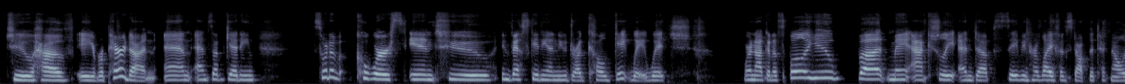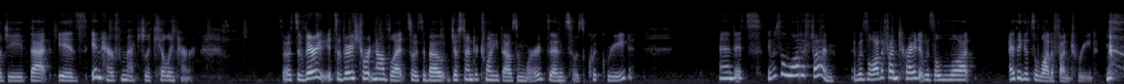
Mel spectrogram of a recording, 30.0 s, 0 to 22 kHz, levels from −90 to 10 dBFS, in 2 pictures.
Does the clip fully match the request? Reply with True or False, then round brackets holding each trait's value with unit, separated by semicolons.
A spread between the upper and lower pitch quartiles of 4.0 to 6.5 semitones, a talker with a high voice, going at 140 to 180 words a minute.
False (4.5 semitones; 215 Hz; 190 wpm)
